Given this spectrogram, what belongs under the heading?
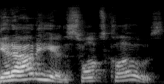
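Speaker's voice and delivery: mock yelling. Retelling a man in a boat yelling after them: imitating someone yelling. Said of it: "He's yelling at him".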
